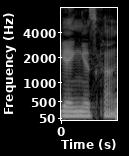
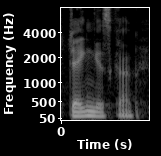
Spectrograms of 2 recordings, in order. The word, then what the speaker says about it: Genghis Khan: Genghis Khan. I heard it's Genghis Khan. I was correct. Genghis Khan. Yeah, bro. I saw that one. That there was like it wasn't Genghis Khan. It's Genghis Khan.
